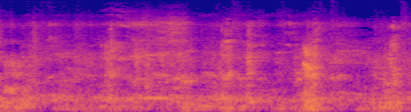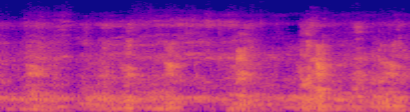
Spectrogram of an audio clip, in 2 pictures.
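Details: Large White Yorkshire pigs on a farm in Nadia district, West Bengal: repeated grunts, roughly one or two a second, with occasional higher squeals over steady farm hum.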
